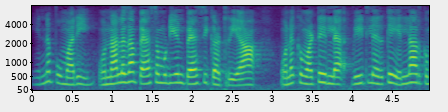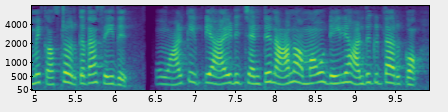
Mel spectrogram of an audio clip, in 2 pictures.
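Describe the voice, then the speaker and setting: A woman's voice: high voice, steady tone, quick pace, sharp tone. Woman voicing an insistent caring cartoon sister. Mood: scolding. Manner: coaxing, insistent. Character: caring young woman Malar, the pleading sister. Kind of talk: cartoon voice acting.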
